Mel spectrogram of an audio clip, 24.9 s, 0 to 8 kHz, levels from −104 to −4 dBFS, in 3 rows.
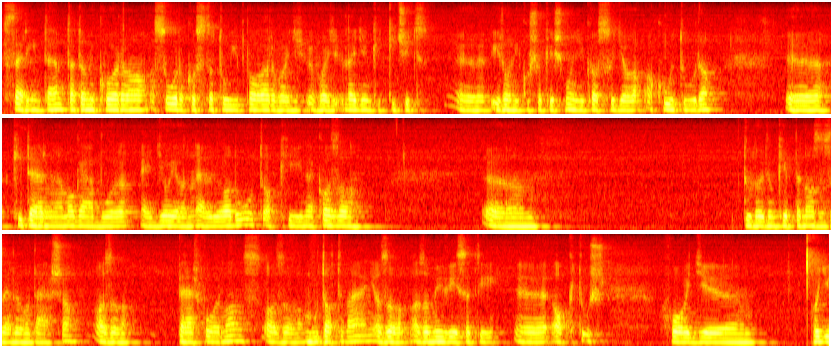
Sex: male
